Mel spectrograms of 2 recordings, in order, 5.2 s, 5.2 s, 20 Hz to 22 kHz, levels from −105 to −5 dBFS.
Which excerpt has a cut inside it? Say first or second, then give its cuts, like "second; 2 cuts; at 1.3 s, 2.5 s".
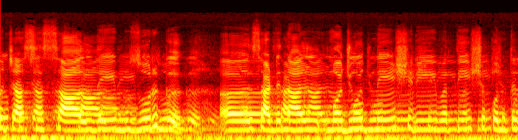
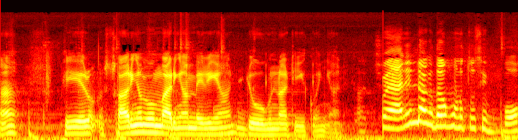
second; 1 cut; at 3.8 s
